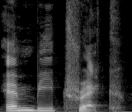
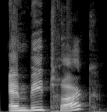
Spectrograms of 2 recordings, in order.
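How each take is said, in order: First: The name is said with an English pronunciation. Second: The name is said with a German pronunciation. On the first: "when I pronounce it in English" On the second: "like the Germans call it"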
